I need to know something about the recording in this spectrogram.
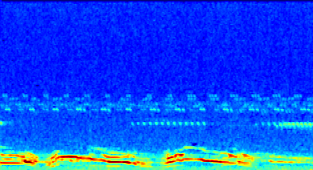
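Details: Several black-backed jackals howl together at night in Botswana, high wavering wails rising and falling over one another in a chorus.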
